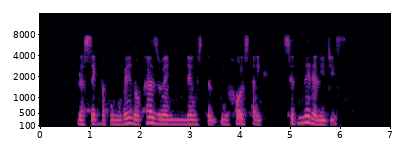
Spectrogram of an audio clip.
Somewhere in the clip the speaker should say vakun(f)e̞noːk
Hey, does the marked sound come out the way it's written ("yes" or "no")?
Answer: no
